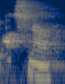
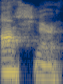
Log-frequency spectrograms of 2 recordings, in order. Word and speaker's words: Ochsner: Following a 20-year career as a gifted teaching physician and associate professor at Ochsner, am I pronouncing that right? Ochsner. Yes. Ochsner, thank you.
